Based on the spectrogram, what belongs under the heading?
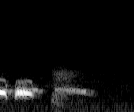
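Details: Decoy spotted dove cooing to lure wild doves: one short throaty two-part coo, the first part louder and the second softer and trailing off, all in a low muffled pitch.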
